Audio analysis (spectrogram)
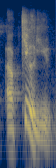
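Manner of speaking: low Russian-accented threat; deadpan threat in a Russian accent. Shown as a demonstration. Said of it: "say this".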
